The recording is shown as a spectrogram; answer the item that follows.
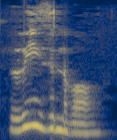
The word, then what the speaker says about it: reasonable: Huruf O di antara S dan N tidak dibaca, tidak dibunyikan. Dan huruf S dibunyikan sebagai Z. Jadi pronunciation dari kata ini adalah reasonable.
